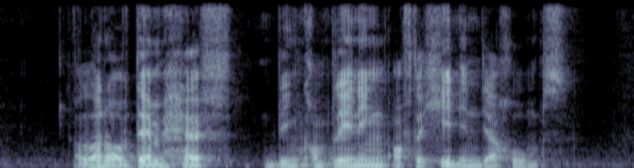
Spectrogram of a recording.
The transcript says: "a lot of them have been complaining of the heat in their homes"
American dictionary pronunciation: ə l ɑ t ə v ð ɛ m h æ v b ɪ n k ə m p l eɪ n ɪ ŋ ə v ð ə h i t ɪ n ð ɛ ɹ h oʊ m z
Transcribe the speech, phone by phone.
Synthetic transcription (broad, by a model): ə l ɑ t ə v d ɛ m h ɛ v b ɪ n k ə m p l eɪ n ɪ ŋ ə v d ə h i t ɪ n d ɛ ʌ h oʊ m s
